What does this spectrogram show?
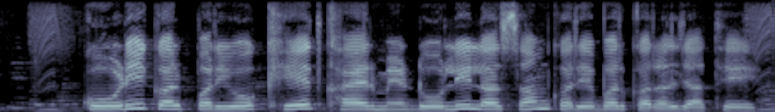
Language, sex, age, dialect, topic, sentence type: Chhattisgarhi, male, 18-24, Northern/Bhandar, agriculture, statement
